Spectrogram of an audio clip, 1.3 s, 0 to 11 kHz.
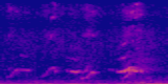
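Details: Standard Poodle puppies, nine days old, with their mother, born 12 March 2018 and recorded 21 March; a series of thin, high squeaky whimpers, each rising then falling, in quick succession over a faint hiss.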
